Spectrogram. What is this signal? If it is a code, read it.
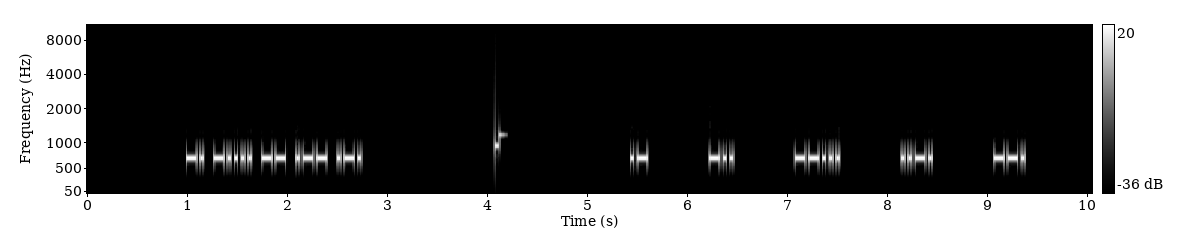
Morse code, heard as a keyed tone, about 34 wpm, spaced as for 18 wpm, 700 Hz. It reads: N6MWR AD7FG
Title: USA Call Signs - 5 Characters - 6x Character Spacing - 35wpm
